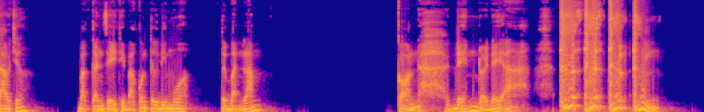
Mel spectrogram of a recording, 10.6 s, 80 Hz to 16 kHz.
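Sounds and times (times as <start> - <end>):
speech: 0.0 - 0.5, 1.2 - 4.0, 6.0 - 10.0
elderly woman coughing: 8.4 - 9.8.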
